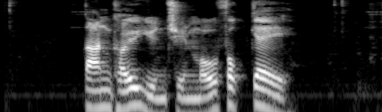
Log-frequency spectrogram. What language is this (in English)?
Cantonese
